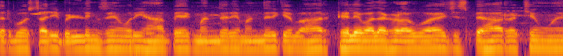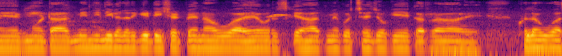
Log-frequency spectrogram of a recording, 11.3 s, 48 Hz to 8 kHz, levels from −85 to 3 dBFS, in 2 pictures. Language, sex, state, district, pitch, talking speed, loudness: Hindi, male, Chhattisgarh, Rajnandgaon, 100 Hz, 260 wpm, -16 LUFS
